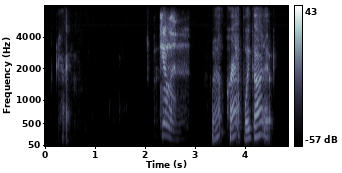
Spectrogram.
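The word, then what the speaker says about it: Guillén: how pronounced this Gillen okay chillin so you pronounce her name Vanessa Gillen okay chillin well crap we got it like what so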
